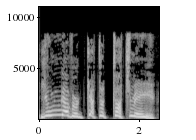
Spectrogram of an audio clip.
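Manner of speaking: high, loud howl of rage. A narrator's reading. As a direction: howl it at him, furious. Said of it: "she howled".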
